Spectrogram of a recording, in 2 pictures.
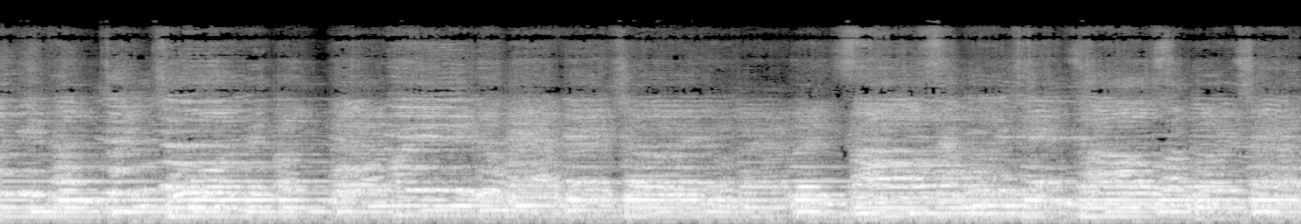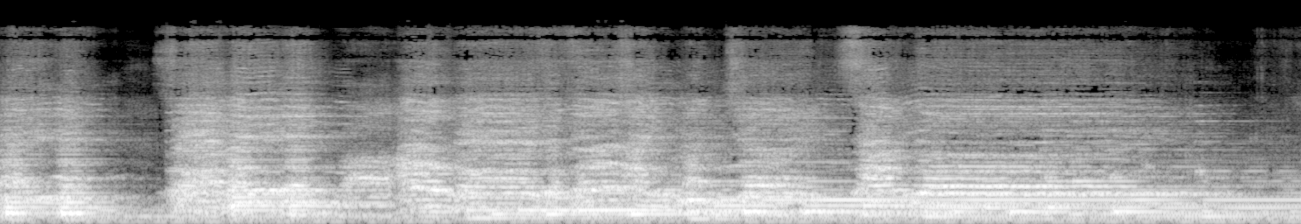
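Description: Mixed church choir of men and women singing a Vietnamese Catholic hymn in parts, with a short break in the singing just past halfway before the voices come back in.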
